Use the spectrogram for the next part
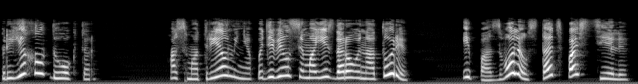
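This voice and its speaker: A woman's voice: sits high, sing-song, a little slow, a bit bright, no room sound. A woman reading an audiobook aloud, telling a first-person story expressively. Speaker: audiobook narrator. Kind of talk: scripted audiobook narration.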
